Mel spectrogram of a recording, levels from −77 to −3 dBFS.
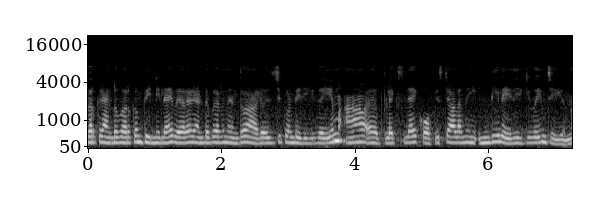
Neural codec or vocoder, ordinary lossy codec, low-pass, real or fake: vocoder, 44.1 kHz, 128 mel bands, Pupu-Vocoder; none; 7.2 kHz; fake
